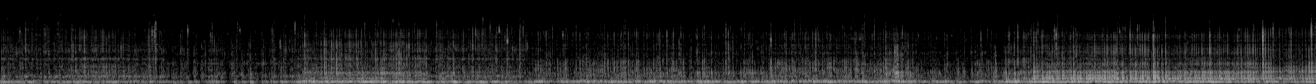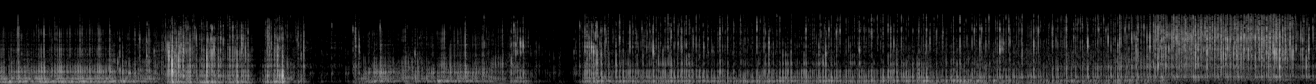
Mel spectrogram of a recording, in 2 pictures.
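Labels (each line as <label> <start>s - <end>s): Water steadily dripping into a tap at a high frequency. 0.0s - 14.8s
Water splashing into a water tap. 14.8s - 16.1s
Water dripping steadily into a tap at a high frequency, with increasing volume towards the end. 16.7s - 26.3s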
